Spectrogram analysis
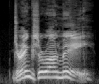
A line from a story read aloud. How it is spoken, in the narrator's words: he yelled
